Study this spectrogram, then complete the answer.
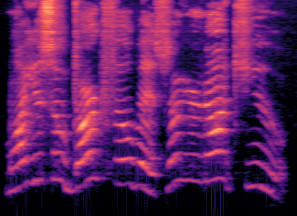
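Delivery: usual speaking voice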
